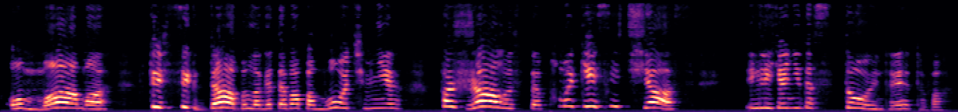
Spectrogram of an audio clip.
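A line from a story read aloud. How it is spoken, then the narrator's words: Loud remorseful cry. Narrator (Russian): когда от раскаяния я не мог уснуть, я громко закричал в небо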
